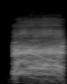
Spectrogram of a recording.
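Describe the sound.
A person imitates a female sloth's mating scream, the vocal call females make from their trees until they find a mate: one loud, shrill, sustained cry lasting just over half a second, cutting off abruptly.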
